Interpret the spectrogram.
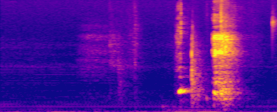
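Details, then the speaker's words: An adult, feeling everything tingly, gives a quick inward breath then a sharp, explosive sneeze in a quiet small basement room. "I have to sneeze. Just let it out. It's just, everything is so tingly."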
